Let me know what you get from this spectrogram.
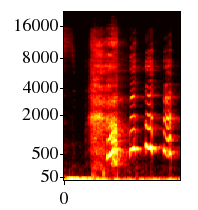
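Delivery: bursting out laughing; big high laugh at her own joke; loud laugh. Real, not acted. Flute streamer to chat, big laugh.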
